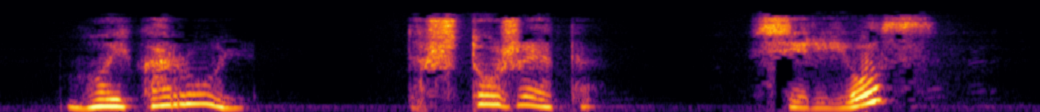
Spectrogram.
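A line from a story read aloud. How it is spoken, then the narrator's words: Confused mutter, grey-moustached man. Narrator (Russian): седоусый Глэрт растерянно пробормотав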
